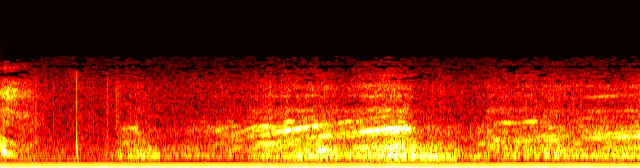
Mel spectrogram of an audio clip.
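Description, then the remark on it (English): A car engine revs up and pulls away, its pitch rising and sweeping as it accelerates, steady over about six seconds with no talking. “Shh, I've got my car right here, girls. Go on, hop in.”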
